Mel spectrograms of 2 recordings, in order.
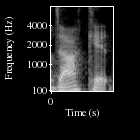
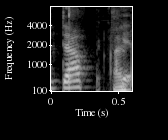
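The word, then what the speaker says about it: Dopp kit: dop do do do I always call a dock kit doc oh I think it's do what's the correct word it's it's a yeah it's called a do kit I think saying it wrong for 38 years what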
